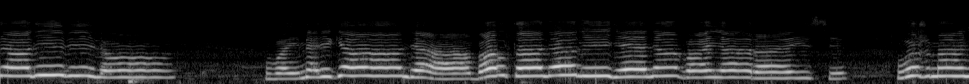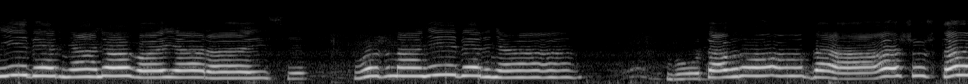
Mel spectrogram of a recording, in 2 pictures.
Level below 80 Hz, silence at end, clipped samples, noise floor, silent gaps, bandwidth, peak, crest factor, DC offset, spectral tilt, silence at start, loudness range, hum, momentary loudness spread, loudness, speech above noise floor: -60 dBFS; 0 s; under 0.1%; -54 dBFS; none; 8 kHz; -6 dBFS; 12 dB; under 0.1%; -6.5 dB/octave; 0 s; 4 LU; none; 14 LU; -19 LUFS; 35 dB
